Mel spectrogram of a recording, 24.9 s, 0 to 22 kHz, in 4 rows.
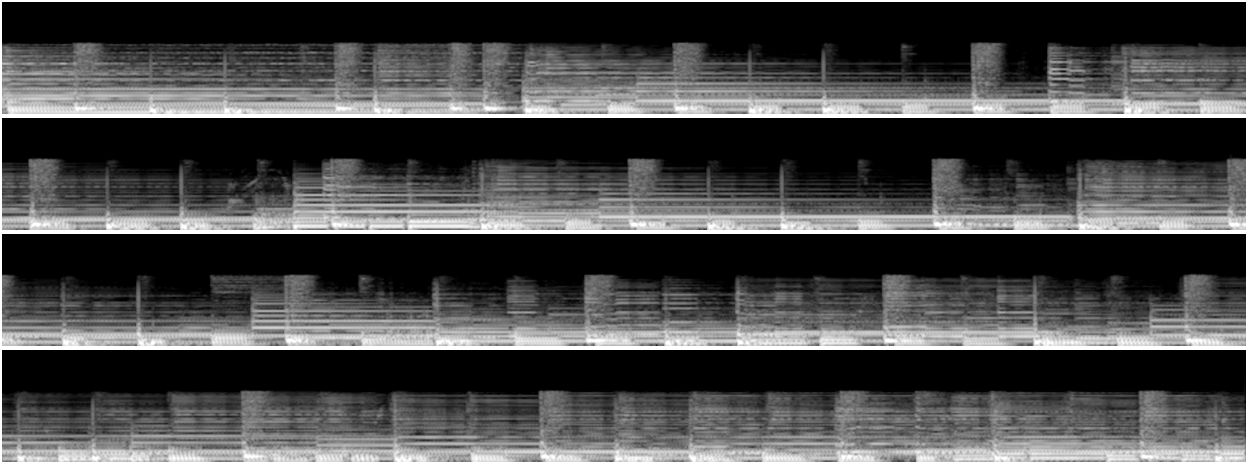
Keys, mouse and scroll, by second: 1.3 click, 1.9 click, 3.7 click, 5.0 click, 5.2 scroll up 1, 6.3 click, 8.1 click, 8.7 click, 9.5 click, 10.6 click, 12.8 click, 12.9 click, 14.5 click, 15.9 click, 16.6 click, 18.8 click, 20.4 click, 21.3 click.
